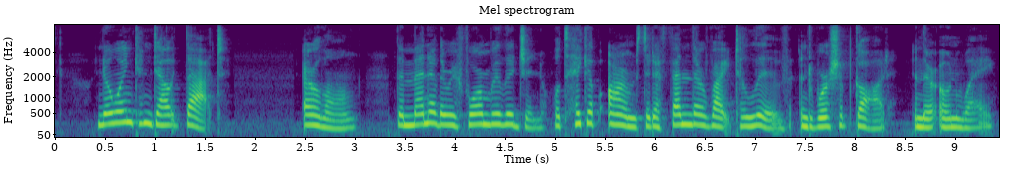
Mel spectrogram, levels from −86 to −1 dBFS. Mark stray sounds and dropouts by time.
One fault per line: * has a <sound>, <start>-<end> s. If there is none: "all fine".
all fine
